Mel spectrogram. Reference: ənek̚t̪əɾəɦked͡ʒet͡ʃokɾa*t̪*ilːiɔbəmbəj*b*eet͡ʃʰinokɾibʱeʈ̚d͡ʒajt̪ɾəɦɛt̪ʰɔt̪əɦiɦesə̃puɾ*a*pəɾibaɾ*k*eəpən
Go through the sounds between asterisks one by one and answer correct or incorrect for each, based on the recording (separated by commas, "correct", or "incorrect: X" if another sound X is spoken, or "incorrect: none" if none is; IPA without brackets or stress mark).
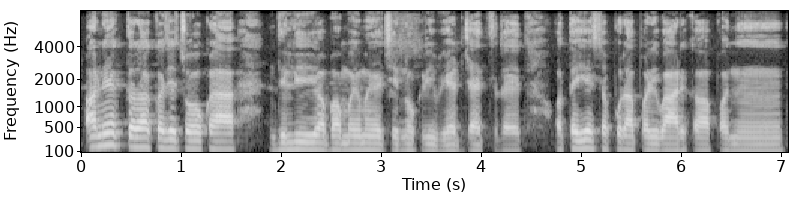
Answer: incorrect: d̪, incorrect: m, correct, correct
